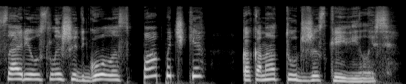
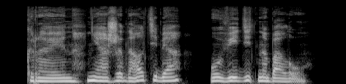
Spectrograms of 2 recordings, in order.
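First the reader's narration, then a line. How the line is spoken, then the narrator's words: Irritated, wry. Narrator (Russian): Алишер раздраженно вздохнул и, натянув кривую улыбку, произнес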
